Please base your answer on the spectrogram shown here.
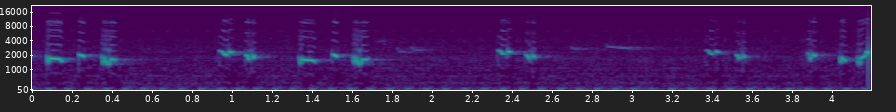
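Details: Yellow-vented bulbul at dawn, caged songbird performing long, fluid song: paired bubbly whistled notes repeated in short bursts with brief gaps, over a steady low engine-like hum.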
